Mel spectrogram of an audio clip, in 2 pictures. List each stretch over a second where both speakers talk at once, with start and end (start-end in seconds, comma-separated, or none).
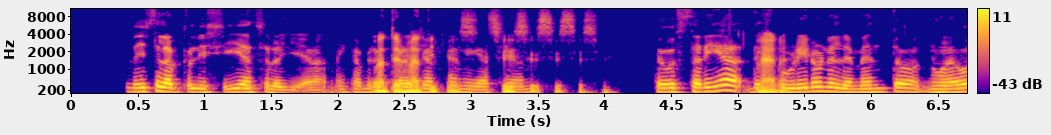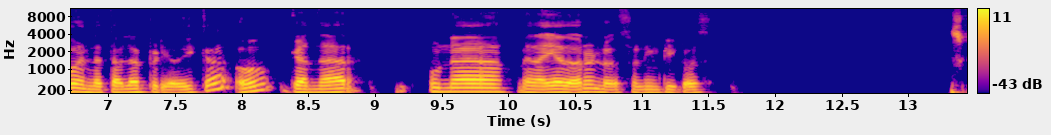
2.3-3.6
